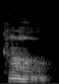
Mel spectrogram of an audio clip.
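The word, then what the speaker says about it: Cahun: Well, when I saw it said by someone on video, a French man, he said, come. Come. It's almost like, because I was like, Cajun, Cajun. It's like, come.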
